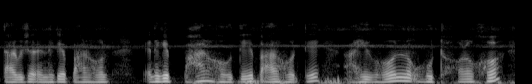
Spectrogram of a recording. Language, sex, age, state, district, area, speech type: Assamese, male, 18-30, Assam, Goalpara, rural, spontaneous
